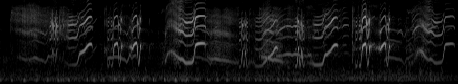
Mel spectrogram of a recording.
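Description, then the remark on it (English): Lapwing calls: a series of squeaky, sharply rising 'pee-wit' notes in quick, uneven bursts, fairly loud and high-pitched, over a faint low hiss, with no one talking. “Peewit, wit, wheeze, wit.”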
